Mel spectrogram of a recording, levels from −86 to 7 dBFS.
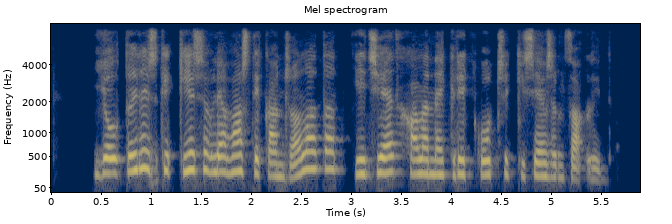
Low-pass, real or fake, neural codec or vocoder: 7.2 kHz; fake; codec, 16 kHz, 2 kbps, FreqCodec, larger model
